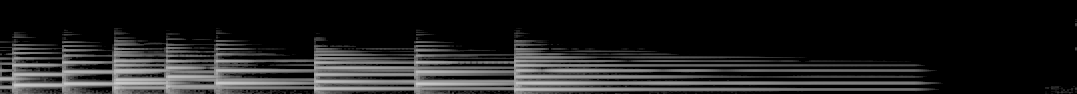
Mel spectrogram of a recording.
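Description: Piano playing the close of a two-voice counterpoint exercise, a moving melody over a cantus firmus: two-note chords struck about twice a second, slowing to once a second, then a final octave on C held about four seconds before it cuts off suddenly.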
